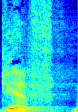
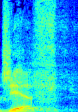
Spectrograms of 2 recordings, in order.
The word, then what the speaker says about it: GIF: But so number two is that it's pronounced GIF, not JIF. You know, the repeating video image, whatever, that it's supposed to be pronounced GIF. Now, this one I kind of understand because the acronym is Graphics Interchange Format. So the G in graphics needs to be the G in GIF.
